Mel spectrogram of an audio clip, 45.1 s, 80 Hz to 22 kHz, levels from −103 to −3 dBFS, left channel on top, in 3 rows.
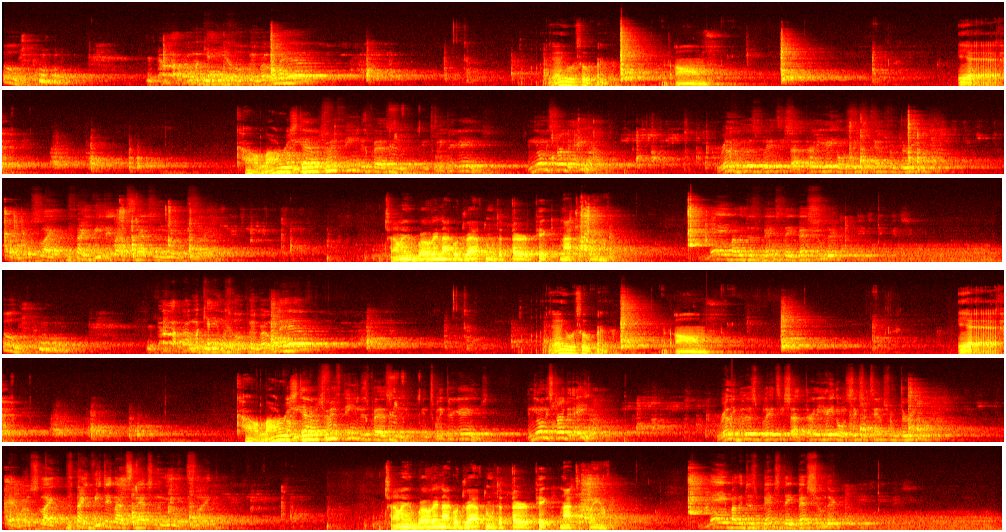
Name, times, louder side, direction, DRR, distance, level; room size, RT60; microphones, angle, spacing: voice 1, 0.3-0.9 1.4-1.5 2.2-2.5 2.8-3.5 4.0-4.3 5.3-5.6 8.1-8.3 9.3-9.5 10.6-10.7 11.7-11.9 14.5-14.6 15.7-16.0 16.3-16.5 16.9-17.1 23.6-24.0 24.5-24.9 27.1-27.3 27.7-28.1 28.6-29.2 30.1-30.4 31.7-32.2 32.5-33.3 35.6-35.9 38.4-39.3 40.3-40.5 41.5-42.7 43.0-44.9, left 2 dB, 75° left, -1 dB, 1.8 m, -35 dB
voice 2, 2.3-4.6 19.3-22.2 22.9-23.9 25.7-28.8 30.1-33.2 40.7-42.6, right 2 dB, 75° right, 3 dB, 1.3 m, -32 dB
voice 3, 8.2-9.1 10.1-10.6 14.3-15.2 18.5-20.1 20.8-20.9 35.8-39.1, right 2 dB, 20° right, 12 dB, 0.4 m, -25 dB
12.0 x 8.0 x 4.4 m, 2.6 s
head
